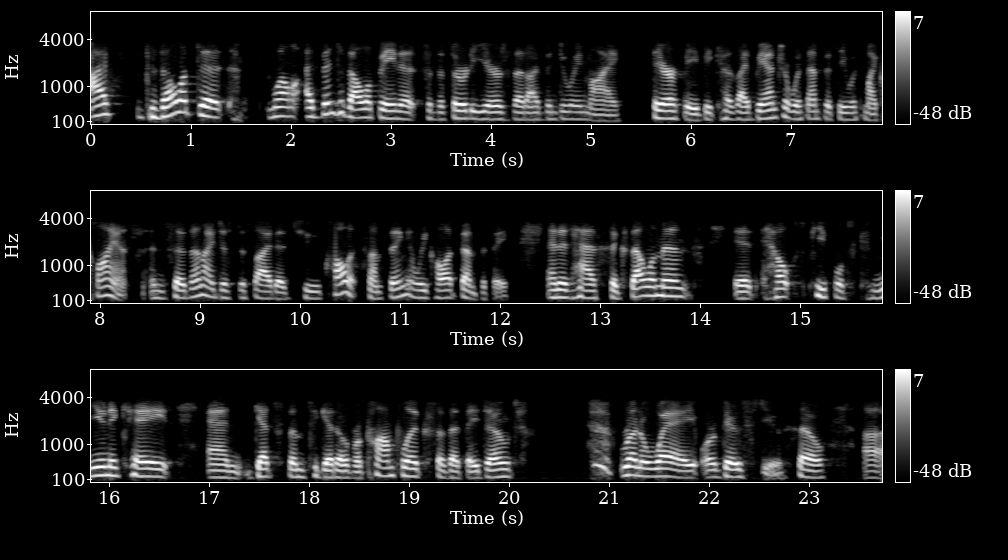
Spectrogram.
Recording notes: we take your calls in open phones across America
